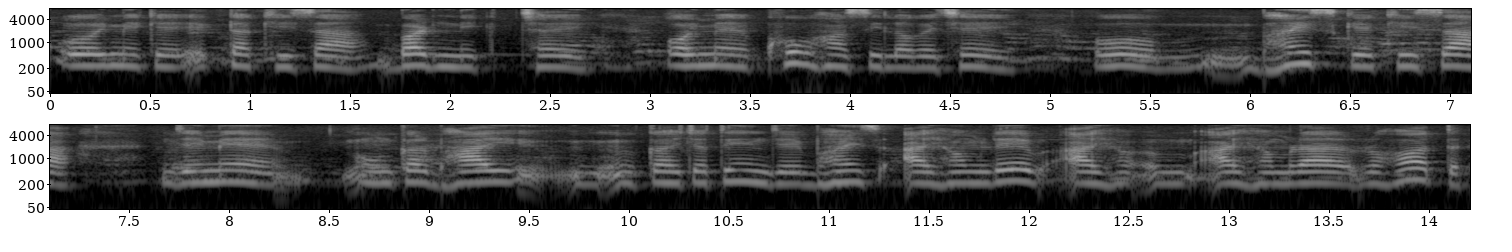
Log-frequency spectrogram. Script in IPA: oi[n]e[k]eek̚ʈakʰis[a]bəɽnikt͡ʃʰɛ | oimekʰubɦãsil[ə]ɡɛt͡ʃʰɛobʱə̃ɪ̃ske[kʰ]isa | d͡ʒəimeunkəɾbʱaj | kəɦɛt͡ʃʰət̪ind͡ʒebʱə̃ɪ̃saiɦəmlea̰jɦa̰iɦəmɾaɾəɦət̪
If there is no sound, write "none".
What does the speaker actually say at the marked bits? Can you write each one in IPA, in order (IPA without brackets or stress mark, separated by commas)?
m, k, a, ə, kʰ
